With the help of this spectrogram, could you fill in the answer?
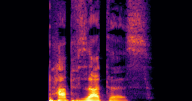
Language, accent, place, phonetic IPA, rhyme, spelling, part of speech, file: German, Germany, Berlin, [ˈpapˈzatəs], -atəs, pappsattes, adjective, De-pappsattes.ogg
- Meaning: strong/mixed nominative/accusative neuter singular of pappsatt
